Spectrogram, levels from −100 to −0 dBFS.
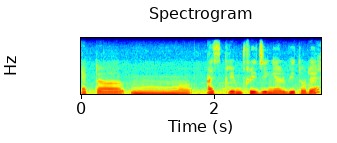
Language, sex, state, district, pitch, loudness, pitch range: Bengali, female, Assam, Hailakandi, 195 Hz, -16 LUFS, 185-200 Hz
